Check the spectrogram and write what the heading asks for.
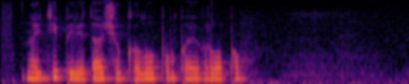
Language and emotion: Russian, neutral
